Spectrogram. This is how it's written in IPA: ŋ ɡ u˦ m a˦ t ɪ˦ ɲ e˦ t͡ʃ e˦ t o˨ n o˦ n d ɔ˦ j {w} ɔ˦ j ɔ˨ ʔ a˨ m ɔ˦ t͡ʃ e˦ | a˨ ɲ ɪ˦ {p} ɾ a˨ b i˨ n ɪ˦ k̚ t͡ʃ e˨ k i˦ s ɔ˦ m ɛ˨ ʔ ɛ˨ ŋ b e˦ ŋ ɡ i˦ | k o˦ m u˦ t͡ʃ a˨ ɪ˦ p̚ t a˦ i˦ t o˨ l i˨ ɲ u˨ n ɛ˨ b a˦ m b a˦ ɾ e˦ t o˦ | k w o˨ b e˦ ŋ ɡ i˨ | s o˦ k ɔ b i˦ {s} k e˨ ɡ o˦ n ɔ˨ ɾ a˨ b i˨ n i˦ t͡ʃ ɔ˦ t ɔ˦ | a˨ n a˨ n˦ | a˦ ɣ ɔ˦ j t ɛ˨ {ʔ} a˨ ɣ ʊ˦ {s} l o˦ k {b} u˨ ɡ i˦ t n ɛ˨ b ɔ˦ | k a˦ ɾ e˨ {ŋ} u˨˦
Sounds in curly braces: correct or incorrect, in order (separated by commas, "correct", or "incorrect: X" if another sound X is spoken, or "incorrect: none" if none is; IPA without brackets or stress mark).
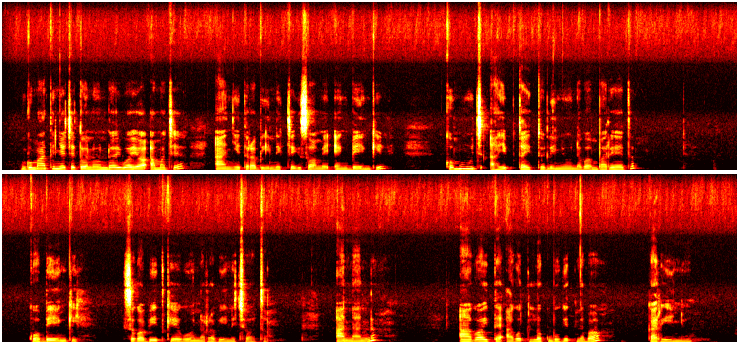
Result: correct, incorrect: t, incorrect: t, correct, incorrect: t, correct, incorrect: ɲ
